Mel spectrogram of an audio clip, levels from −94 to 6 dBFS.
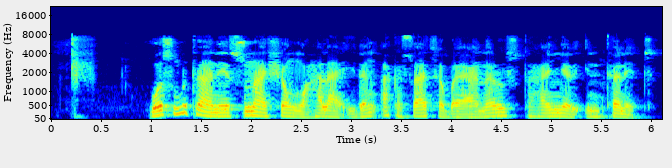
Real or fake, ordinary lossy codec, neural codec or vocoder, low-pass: real; AAC, 24 kbps; none; 19.8 kHz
